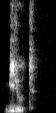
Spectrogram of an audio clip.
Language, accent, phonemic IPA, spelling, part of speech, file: French, France, /bi.lut/, biloute, noun, LL-Q150 (fra)-biloute.wav
- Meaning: 1. cock, penis 2. male friend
